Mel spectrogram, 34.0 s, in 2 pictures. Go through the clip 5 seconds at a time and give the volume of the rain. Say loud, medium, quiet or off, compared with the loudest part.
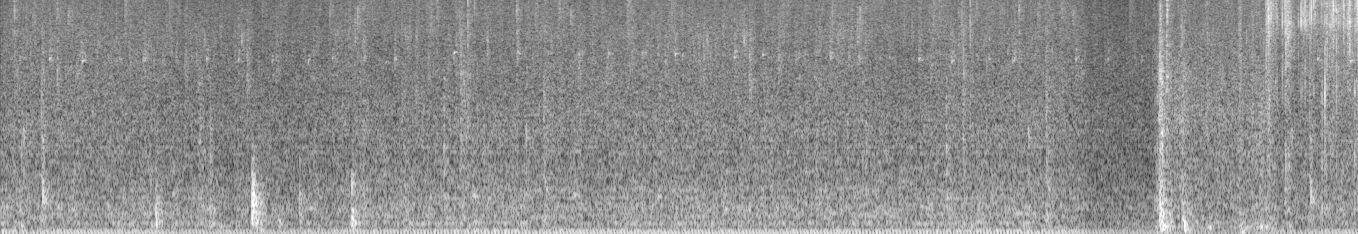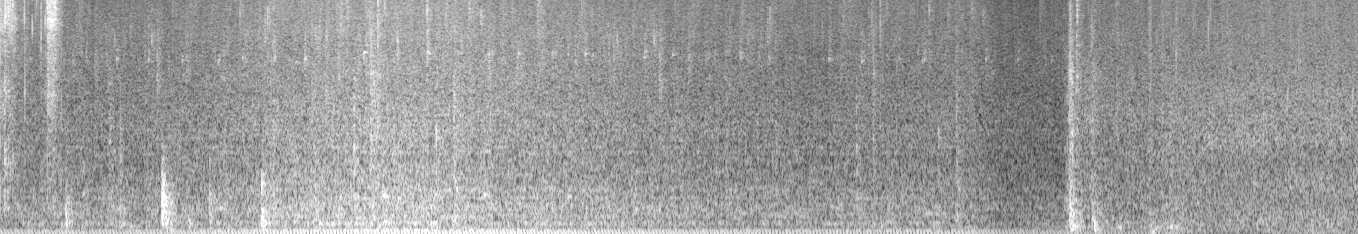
medium, medium, medium, medium, loud, medium, medium.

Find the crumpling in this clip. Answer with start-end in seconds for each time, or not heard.
15.8-17.8.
